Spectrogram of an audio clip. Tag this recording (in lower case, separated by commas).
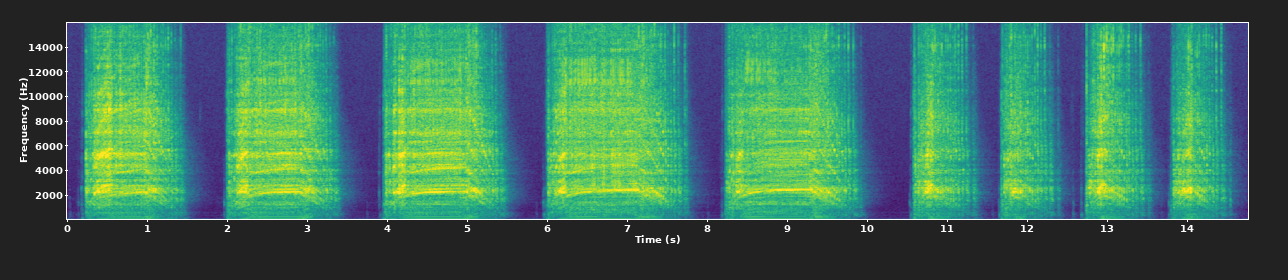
domestic sounds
